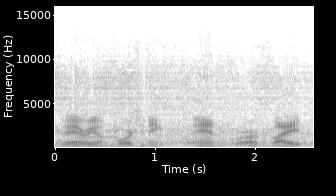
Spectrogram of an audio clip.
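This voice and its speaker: A man's voice: mid-range voice, level tone, moderate pace, over music. A man commentating on mixed martial arts as a fight commentator, often repeating words for emphasis. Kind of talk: MMA commentary.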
